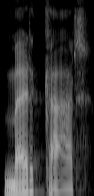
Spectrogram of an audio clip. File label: "marcar", Portuguese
